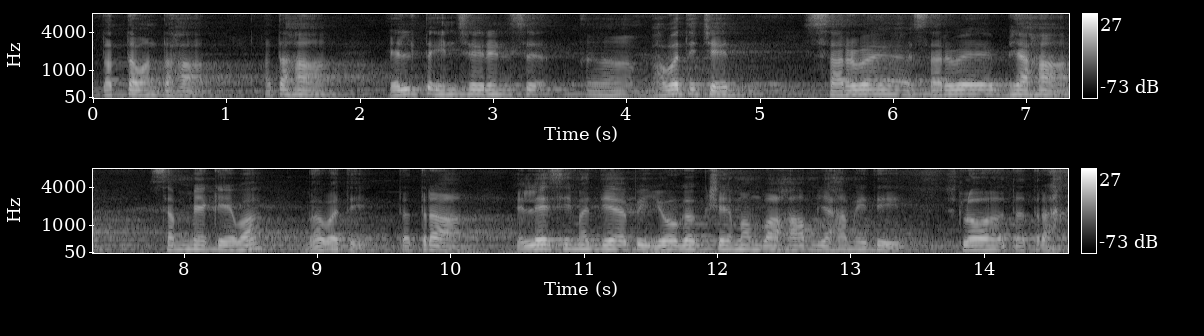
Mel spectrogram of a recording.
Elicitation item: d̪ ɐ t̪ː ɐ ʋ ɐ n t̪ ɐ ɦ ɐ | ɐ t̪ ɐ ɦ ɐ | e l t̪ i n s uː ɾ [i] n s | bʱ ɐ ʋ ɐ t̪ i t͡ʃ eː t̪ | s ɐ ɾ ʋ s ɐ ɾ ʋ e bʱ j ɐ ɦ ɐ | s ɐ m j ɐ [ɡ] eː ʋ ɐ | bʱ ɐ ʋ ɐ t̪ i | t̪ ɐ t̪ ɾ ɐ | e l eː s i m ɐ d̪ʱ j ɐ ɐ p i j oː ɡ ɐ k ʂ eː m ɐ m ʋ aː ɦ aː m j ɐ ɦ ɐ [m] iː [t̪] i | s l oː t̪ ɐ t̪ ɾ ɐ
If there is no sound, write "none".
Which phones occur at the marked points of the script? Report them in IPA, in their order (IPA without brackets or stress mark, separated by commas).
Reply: e, k, m, t̪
